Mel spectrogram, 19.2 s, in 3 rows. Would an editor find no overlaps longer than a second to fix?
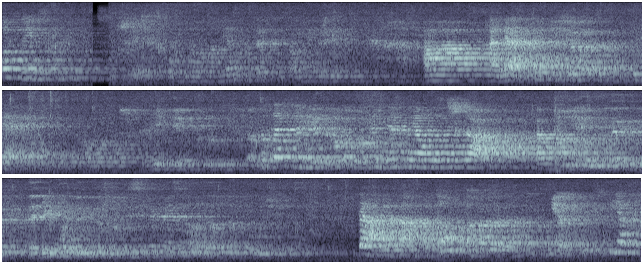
Yes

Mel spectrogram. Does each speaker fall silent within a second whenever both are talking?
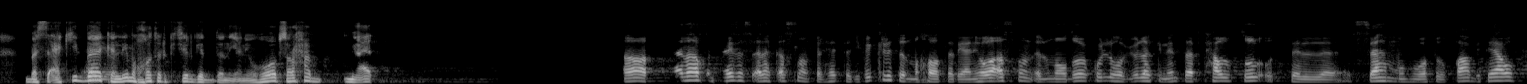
Yes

